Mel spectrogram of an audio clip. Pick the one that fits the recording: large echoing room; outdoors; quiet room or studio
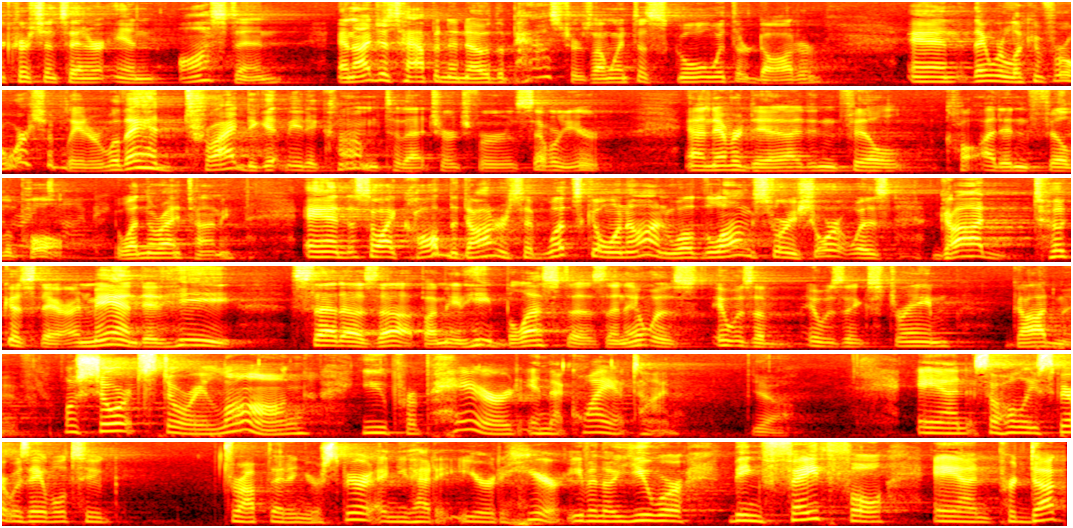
large echoing room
